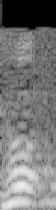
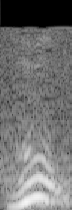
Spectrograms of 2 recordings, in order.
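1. Vokalnya adalah bunyi o yang terbuka. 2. Vokalnya adalah bunyi u yang membulat. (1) "bukan ho" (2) "kalau dhammah mulutnya dimajukan"

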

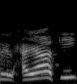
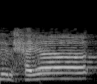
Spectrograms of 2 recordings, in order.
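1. تنتهي الكلمة بصوت التاء. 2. تنتهي الكلمة بهمزة. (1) "بالتاء المربوطة" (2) "بالهمزة"

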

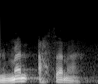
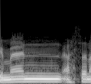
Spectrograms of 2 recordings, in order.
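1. صوت النون يُنطق بوضوح وتمييز. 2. صوت النون مبهم ومخفي في الغنة. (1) "لا ده اسم أظهر حلق، تقول من أحسن" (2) "ما تقولش من أحسن عمل"

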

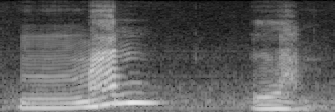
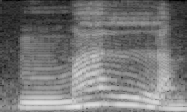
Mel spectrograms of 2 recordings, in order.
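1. n dibaca terpisah sebelum l. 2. n menyatu sepenuhnya dengan l setelahnya. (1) "tidak boleh man lam" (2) "Dibaca malam"

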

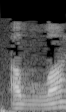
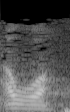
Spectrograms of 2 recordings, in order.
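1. Konsonan tengah adalah bunyi L yang jelas. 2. Konsonan tengah digantikan dengan bunyi W. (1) "mengucapkan lam ini harus dibaca dengan makhrajnya lam" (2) "mengganti lam pada lafzul jalalah dengan huruf waw"

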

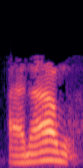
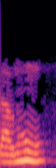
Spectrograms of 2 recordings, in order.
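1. الحركة بعد النون هي الألف الطويلة. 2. الحركة بعد النون هي الواو الطويلة. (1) "تقول إيه؟ أنام" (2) "ما تقول أنوم"

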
